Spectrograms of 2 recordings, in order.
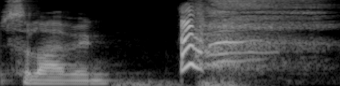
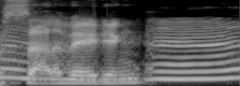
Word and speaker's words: salivating: Thanks, now I have to figure out why I'm saliving. I hope it's the noodles. Or salivating.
